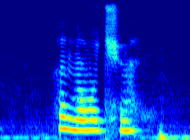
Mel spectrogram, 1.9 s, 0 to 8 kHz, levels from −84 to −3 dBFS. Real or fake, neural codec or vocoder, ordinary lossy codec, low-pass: fake; codec, 16 kHz, 2 kbps, FreqCodec, smaller model; none; 7.2 kHz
